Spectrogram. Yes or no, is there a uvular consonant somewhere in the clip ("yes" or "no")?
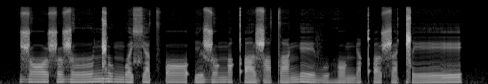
yes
